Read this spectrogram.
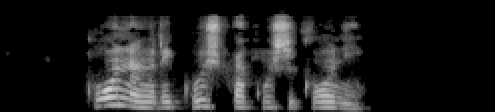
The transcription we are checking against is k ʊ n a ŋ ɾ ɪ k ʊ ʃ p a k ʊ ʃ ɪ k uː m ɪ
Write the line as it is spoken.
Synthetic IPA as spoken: k ʊ n a ŋ ɾ ɪ k ʊ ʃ p a k ʊ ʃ ɪ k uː n ɪ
